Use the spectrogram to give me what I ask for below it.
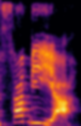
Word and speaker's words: sabia: Já no número 9 a gente tinha sabia. Então, a sílaba tônica é o a última sílaba da palavra.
